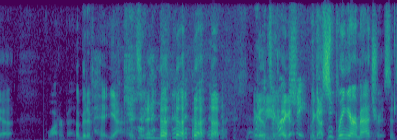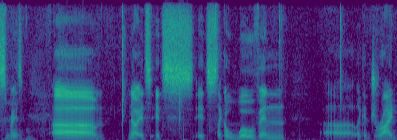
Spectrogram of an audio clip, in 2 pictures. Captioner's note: laughs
